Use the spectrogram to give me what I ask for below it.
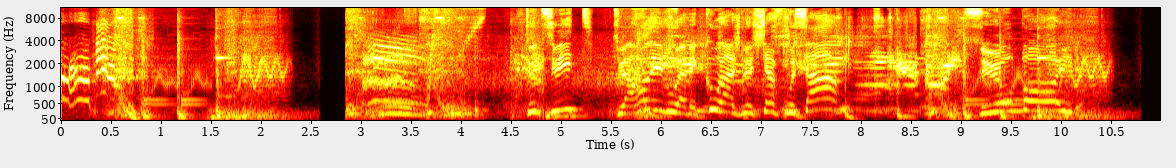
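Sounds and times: background music: 0:04.6 - 0:10.6
cartoon jingle: 0:08.1 - 0:10.4.

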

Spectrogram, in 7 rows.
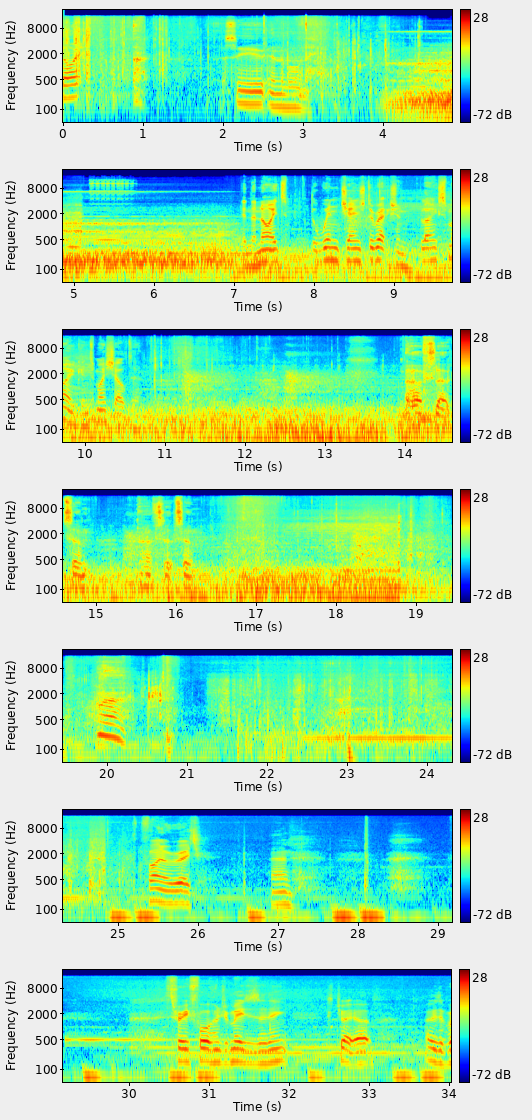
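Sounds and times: man breathing hard: 0:27.2 - 0:30.5
held music chord: 0:29.0 - 0:34.0.

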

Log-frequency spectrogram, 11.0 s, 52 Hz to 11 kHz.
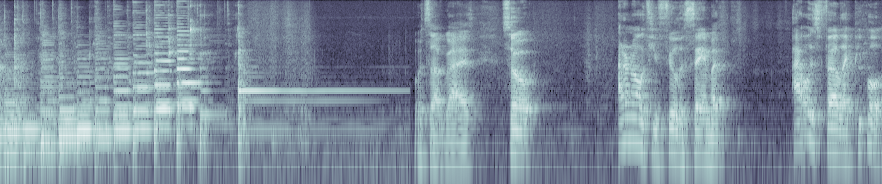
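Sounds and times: guitar chord ringing: 0:00.0 - 0:05.2.

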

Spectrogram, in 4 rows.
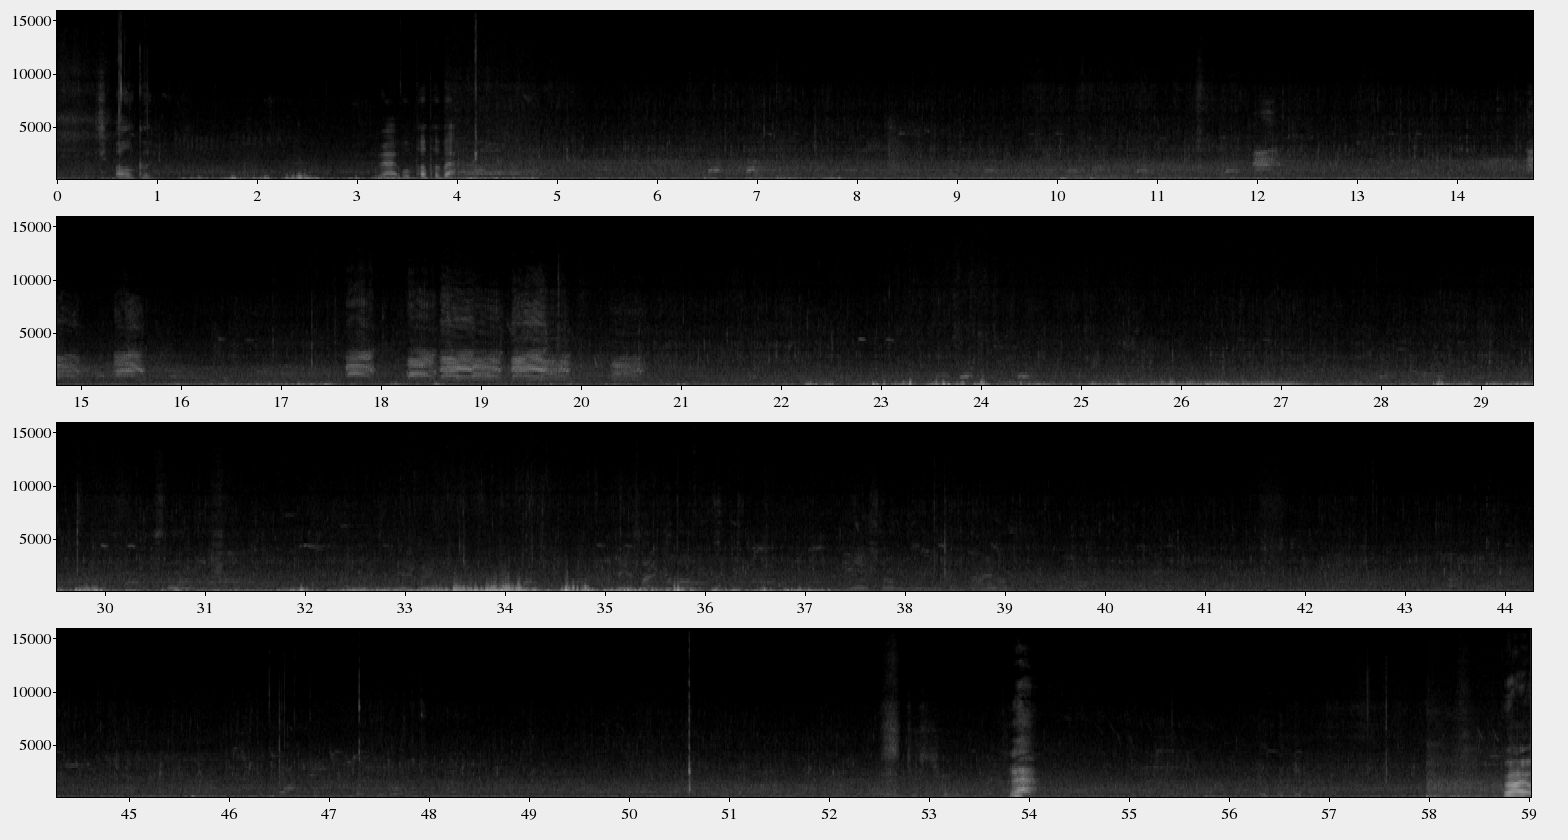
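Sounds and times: wind gusts on microphone: 0:00.4 - 0:08.1, 0:15.8 - 0:18.8, 0:20.3 - 0:37.6, 0:58.0 - 0:59.0
bird harsh calls: 0:11.7 - 0:12.3, 0:14.7 - 0:15.7, 0:17.7 - 0:20.7.

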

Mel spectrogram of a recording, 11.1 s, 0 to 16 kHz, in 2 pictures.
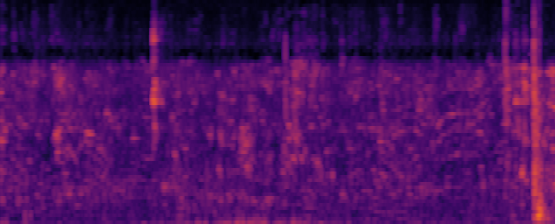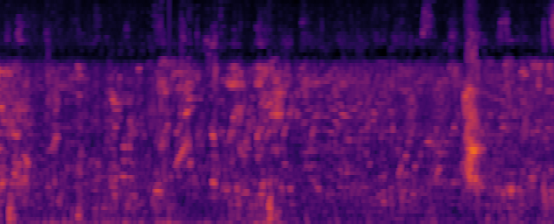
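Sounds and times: distant indistinct chatter: 0:00.0 - 0:11.0.

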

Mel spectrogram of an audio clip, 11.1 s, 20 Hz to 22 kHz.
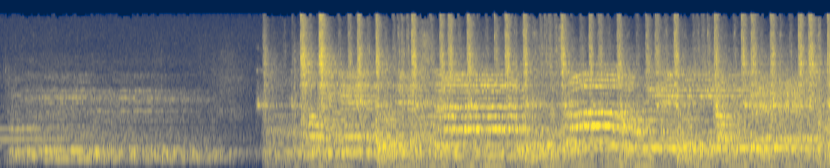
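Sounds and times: mixed choir singing: 0:00.0 - 0:11.0.

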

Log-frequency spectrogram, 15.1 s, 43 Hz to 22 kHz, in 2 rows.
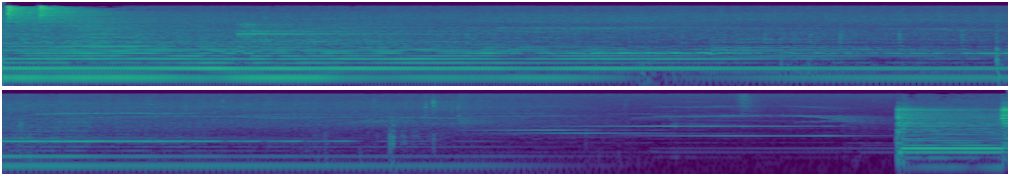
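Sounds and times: electric guitars sustained chord: 0:00.0 - 0:15.0
faint clicks: 0:10.4 - 0:11.2.

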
